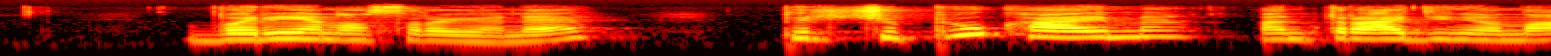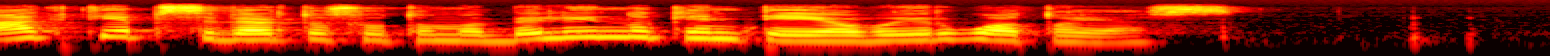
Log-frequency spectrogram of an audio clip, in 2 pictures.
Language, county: Lithuanian, Vilnius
